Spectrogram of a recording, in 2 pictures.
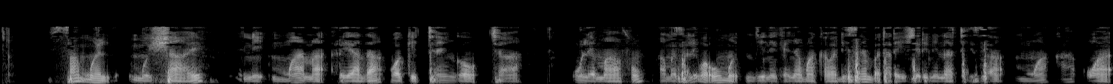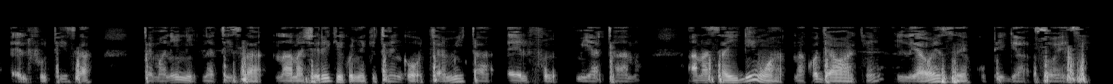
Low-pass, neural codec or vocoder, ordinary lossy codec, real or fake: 7.2 kHz; none; MP3, 24 kbps; real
